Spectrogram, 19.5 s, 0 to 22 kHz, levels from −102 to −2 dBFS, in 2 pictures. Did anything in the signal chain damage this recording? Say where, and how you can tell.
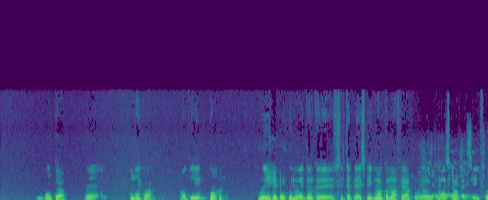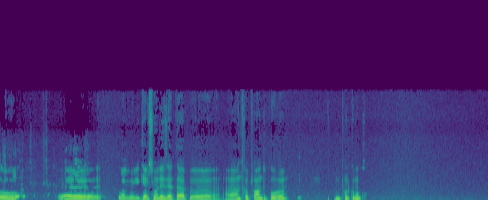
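Yes, in the call-processing stage, where the echo canceller likely failed. The other side's voice leaking through appears from 8.22 to 9.69 s at about 10 dB below the talker, and again from 10.04 to 10.28 s at about 5 dB below. The far-end audio played from the loudspeaker reached the microphone and was not fully subtracted. On a spectrogram, a second set of harmonic traces overlaps the main one there.

Speech suppressed in double talk runs from 8.27 to 11.09 s, overlapping the leak, with a short recurrence from 11.40 to 11.58 s. With both sides active at once, the canceller likely could not tell the talker from the echo and pulled gain down on everything. The deepest cut is roughly 20 dB, spread over about one and a half seconds in pieces. The later dip is only about 5 dB and brief. The waveform shows the envelope collapsing in chunks, and the spectrogram shows the upper bands thinning or blanking out.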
